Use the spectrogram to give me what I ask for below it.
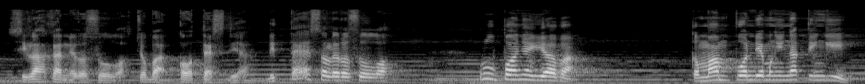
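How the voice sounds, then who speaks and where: A man preaching in a lively storytelling way, joking and turning to the listeners often. His voice sits at an ordinary pitch. Faint music plays behind him. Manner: storytelling, humorous, addresses audience directly. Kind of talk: sermon.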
